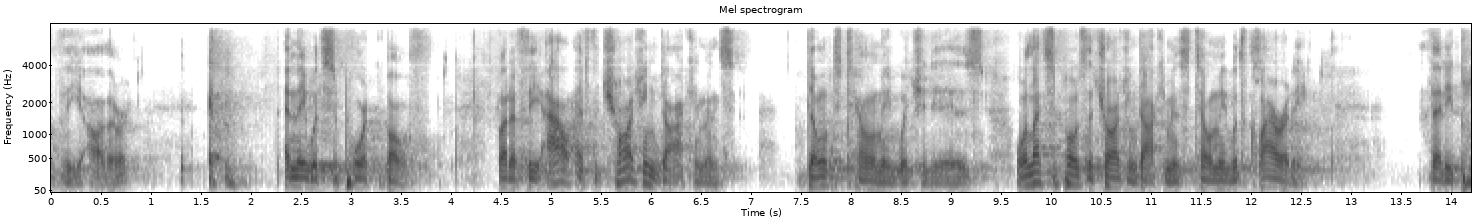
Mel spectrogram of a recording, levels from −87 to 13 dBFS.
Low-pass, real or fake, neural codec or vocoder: 7.2 kHz; fake; codec, 44.1 kHz, 7.8 kbps, DAC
